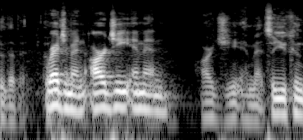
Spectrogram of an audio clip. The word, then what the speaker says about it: RGMN: Regimen, RGMN.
